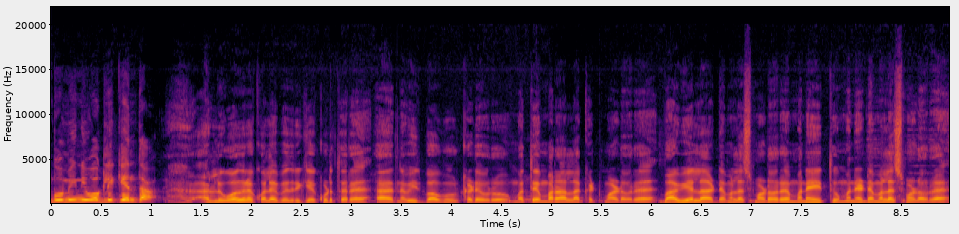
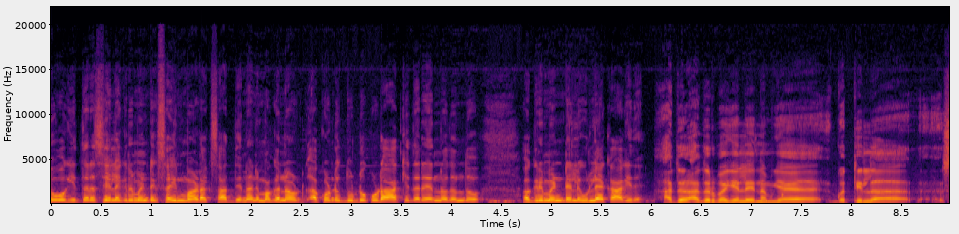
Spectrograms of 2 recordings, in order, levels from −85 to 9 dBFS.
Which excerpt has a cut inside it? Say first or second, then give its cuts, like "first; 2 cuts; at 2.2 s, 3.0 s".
first; 1 cut; at 6.0 s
